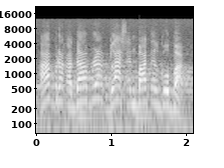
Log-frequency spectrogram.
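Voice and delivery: high, grand magic command; magician's incantation. Acted. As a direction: proclaim it like a stage magician. Magician casts the trick.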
